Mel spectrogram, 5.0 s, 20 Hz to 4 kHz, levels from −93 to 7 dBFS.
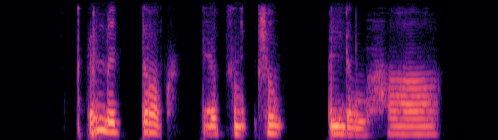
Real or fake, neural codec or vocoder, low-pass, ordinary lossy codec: fake; codec, 44.1 kHz, 1.7 kbps, Pupu-Codec; 3.6 kHz; Opus, 24 kbps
